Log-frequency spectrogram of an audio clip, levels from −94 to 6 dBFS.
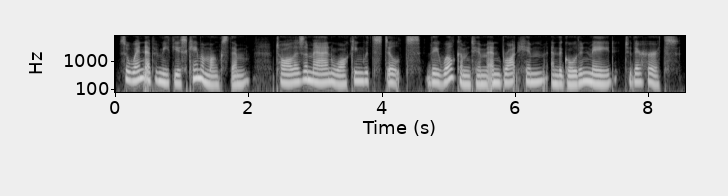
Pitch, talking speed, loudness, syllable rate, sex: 185 Hz, 180 wpm, -20 LUFS, 4.3 syllables/s, female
